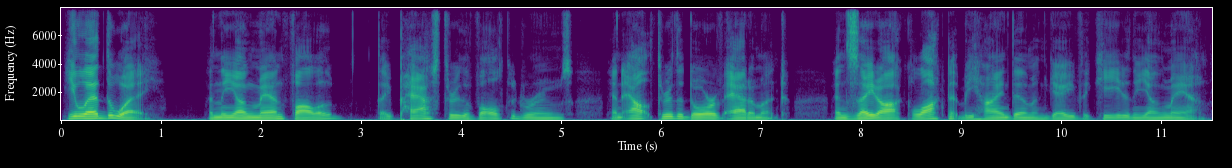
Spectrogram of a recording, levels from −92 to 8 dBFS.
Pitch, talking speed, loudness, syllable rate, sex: 110 Hz, 190 wpm, -19 LUFS, 4.6 syllables/s, male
